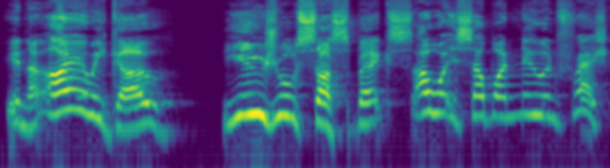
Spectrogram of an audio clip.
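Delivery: high, loud indignant outburst; outraged disbelief. Retold or imitated. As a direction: react like the casting is a joke. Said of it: "I was like".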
